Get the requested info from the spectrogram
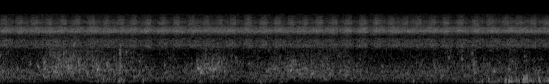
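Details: Strong, dense cicada buzzing on Badija island in Croatia, a bright rattling hiss throbbing evenly throughout, backed by quiet surf.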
